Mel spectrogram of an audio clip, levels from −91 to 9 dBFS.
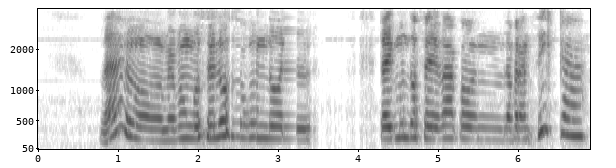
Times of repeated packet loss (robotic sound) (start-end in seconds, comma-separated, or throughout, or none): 2.40-4.16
